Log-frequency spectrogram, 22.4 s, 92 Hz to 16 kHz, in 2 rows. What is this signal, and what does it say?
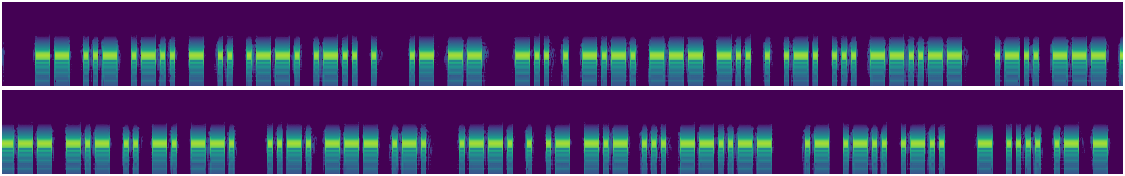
Morse code, heard as a keyed tone, about 25 wpm, 600 Hz. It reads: MULTIPLE AM DECODERS, LOOKING FOR PEAKS, ALL THAT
